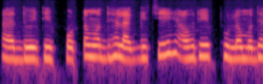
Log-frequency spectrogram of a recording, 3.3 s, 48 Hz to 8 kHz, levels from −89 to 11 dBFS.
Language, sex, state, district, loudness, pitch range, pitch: Odia, female, Odisha, Nuapada, -15 LUFS, 225-260 Hz, 235 Hz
